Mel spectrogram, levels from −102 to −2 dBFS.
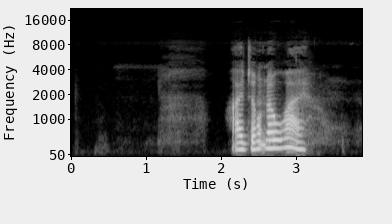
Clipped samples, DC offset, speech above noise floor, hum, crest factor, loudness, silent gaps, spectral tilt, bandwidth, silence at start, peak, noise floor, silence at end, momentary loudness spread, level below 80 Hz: under 0.1%; under 0.1%; 56 dB; none; 22 dB; -22 LUFS; none; -7 dB/octave; 9 kHz; 2.15 s; -4 dBFS; -76 dBFS; 0.7 s; 13 LU; -68 dBFS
